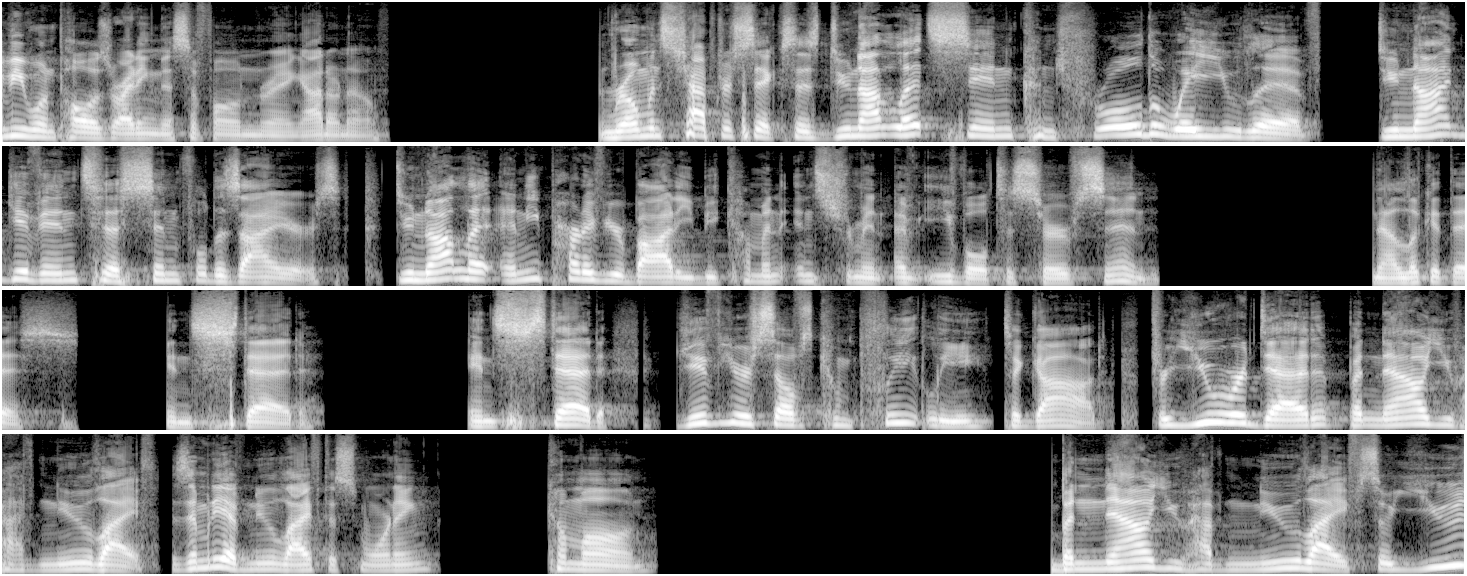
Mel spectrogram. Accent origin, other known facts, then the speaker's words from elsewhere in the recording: Omaha, Nebraska, United States; moved away; We're originally from Omaha, Nebraska, by the way. So born and raised in Omaha, Nebraska.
